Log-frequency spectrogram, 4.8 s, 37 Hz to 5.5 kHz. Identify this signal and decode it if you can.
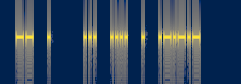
Morse code, heard as a keyed tone, about 25 wpm, spaced as for 18 wpm, 600 Hz. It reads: ME SHE.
